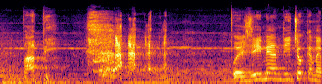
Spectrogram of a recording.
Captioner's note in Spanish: risas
